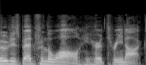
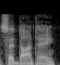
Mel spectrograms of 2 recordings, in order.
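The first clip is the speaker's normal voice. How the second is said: usual speaking voice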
